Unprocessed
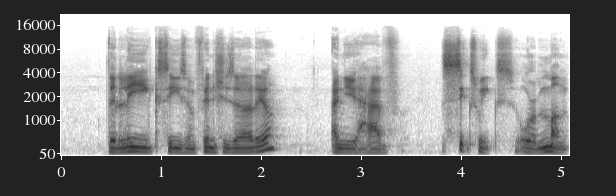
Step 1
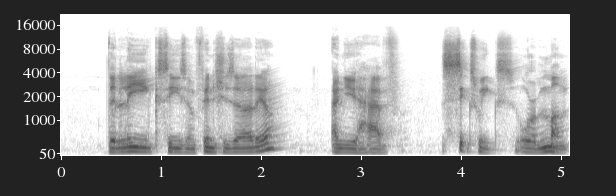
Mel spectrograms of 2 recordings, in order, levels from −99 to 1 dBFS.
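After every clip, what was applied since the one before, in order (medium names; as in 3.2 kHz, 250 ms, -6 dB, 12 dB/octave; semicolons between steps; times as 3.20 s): flange 0.78 Hz, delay 6.1 ms, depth 7.4 ms, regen +82%; trim -7 dB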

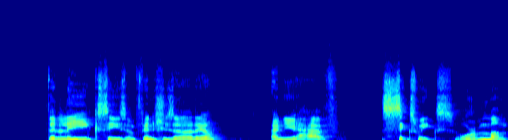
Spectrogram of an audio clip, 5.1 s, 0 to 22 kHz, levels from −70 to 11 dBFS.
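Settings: dynamic bell 770 Hz, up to +5 dB, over -54 dBFS, Q 2.6; trim +7.5 dB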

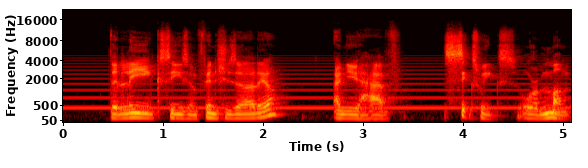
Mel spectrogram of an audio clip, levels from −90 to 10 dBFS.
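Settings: mains buzz 400 Hz, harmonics 12, -47 dBFS -8 dB/octave; trim -3 dB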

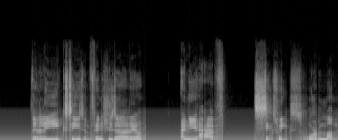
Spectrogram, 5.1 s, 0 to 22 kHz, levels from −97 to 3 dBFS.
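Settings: level held to a coarse grid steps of 12 dB; trim +8 dB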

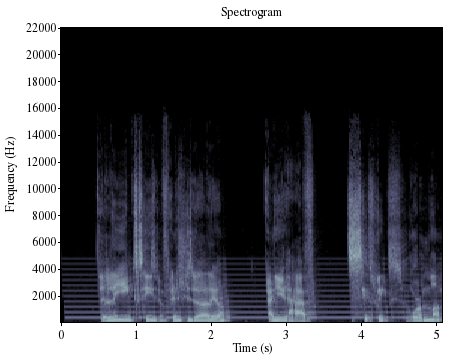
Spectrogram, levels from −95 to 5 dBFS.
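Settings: phase dispersion lows, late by 62 ms, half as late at 2.3 kHz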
